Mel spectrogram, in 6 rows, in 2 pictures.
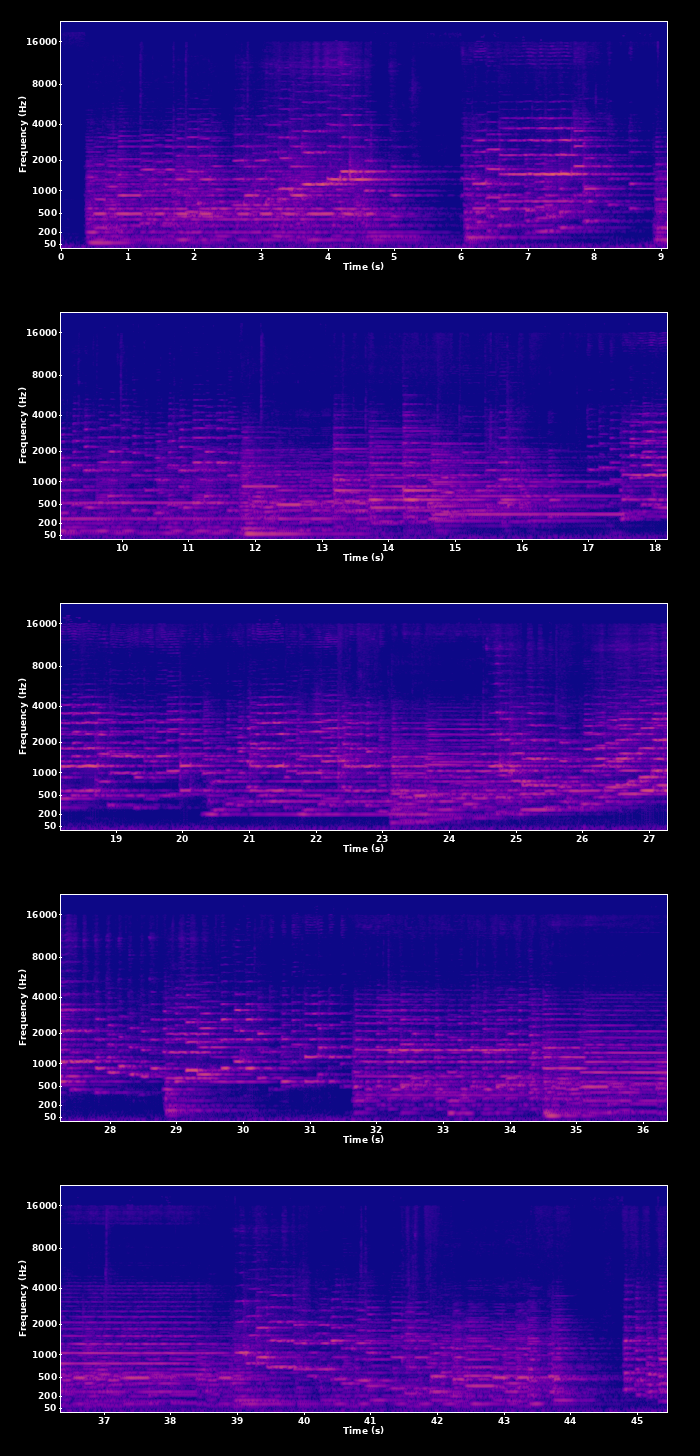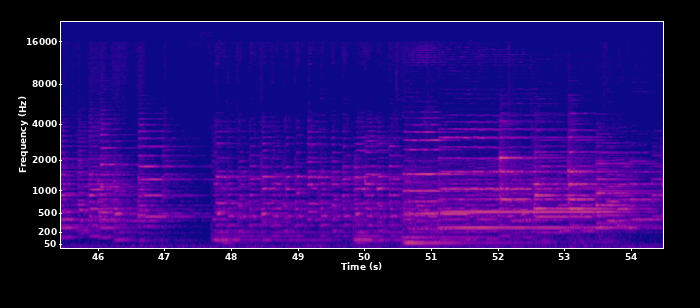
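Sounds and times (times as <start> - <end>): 
orchestra playing allegro ma non troppo giocoso: 0.4 - 54.4.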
